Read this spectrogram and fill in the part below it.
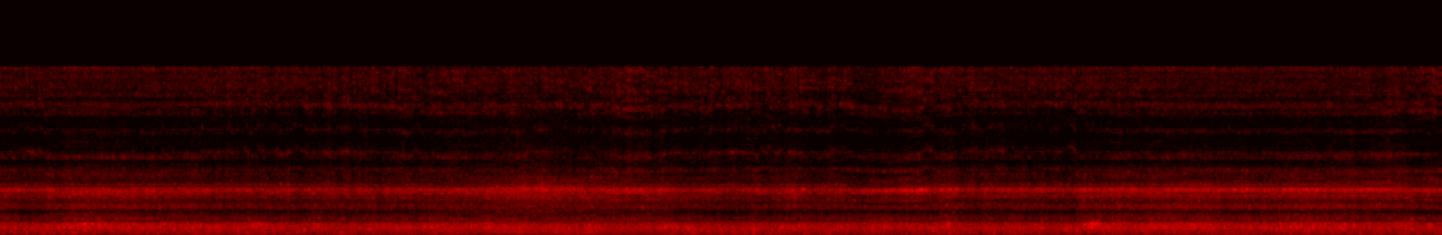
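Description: A gas torch hisses and roars steadily.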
